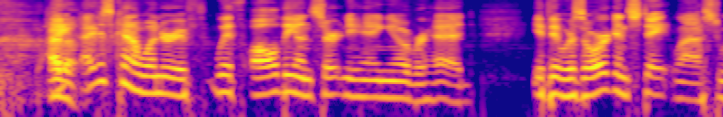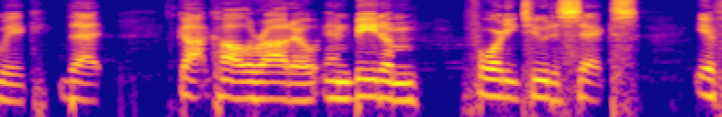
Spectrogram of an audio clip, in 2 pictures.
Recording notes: Broadcasts live from Reser Stadium.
